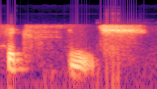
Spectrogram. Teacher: Fix 跟 each 要连读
